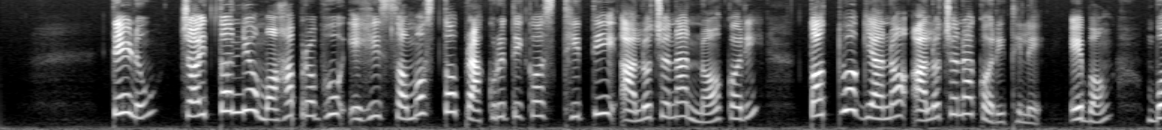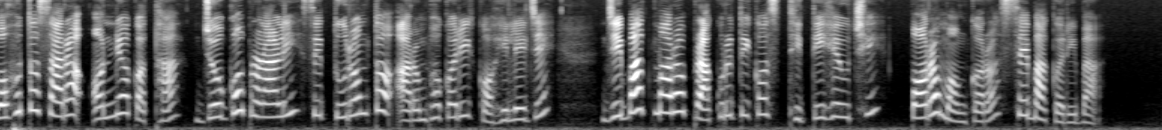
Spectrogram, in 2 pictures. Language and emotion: Odia, neutral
